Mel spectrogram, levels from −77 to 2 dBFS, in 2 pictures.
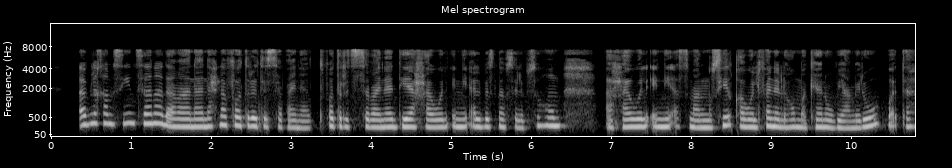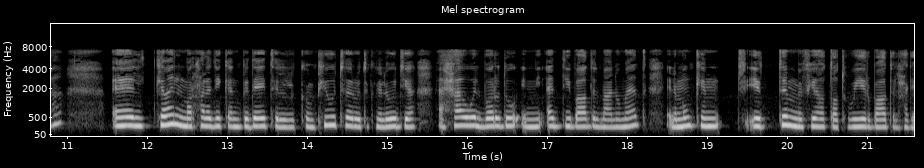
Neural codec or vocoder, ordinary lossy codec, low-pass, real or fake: none; none; 7.2 kHz; real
